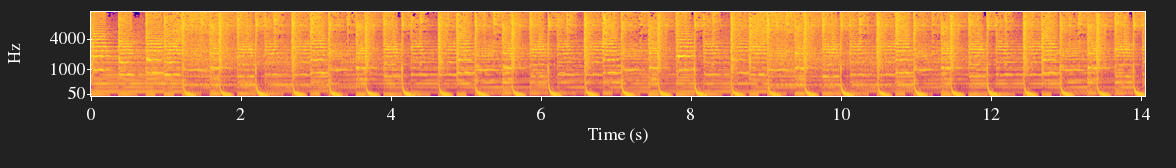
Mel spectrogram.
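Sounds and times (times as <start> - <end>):
dance music: 0.0 - 14.0.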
